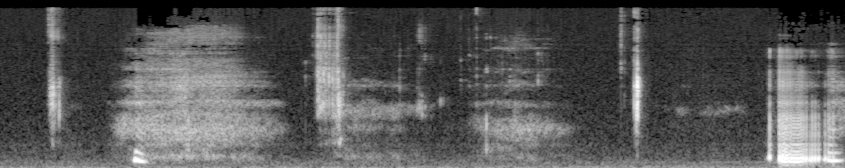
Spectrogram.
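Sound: slow breathing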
